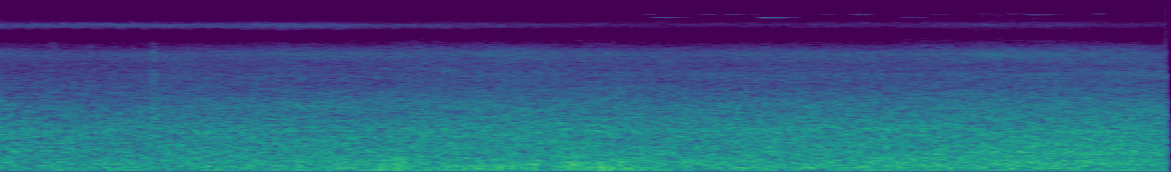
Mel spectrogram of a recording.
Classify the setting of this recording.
street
